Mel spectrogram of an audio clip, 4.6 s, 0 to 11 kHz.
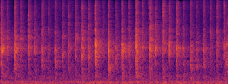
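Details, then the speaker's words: Chest percussion (chest physiotherapy) at home: rapid, fairly regular hollow claps, about 220 a minute, hands tapping up and down a person's back to break up, mobilize and drain mucus from the lungs. "again that is pretty much called chest physiotherapy basically it breaks up mucus in your lungs it mobilizes and drains the lungs"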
